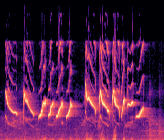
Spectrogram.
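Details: High-pitched white-eye song for stimulating a reluctant caged bird: two quick series of sharp, falling whistled notes, about five to six in each, delivered almost without pause.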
